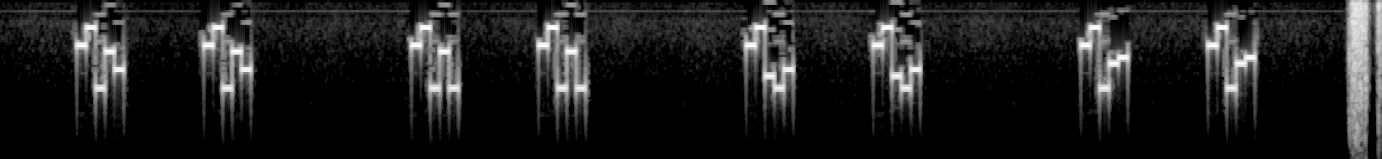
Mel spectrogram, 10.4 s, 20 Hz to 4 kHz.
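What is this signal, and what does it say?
Five-tone selective call (ZVEI), heard as quick runs of five tones, tones of about 70 ms. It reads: 88174 88174 88171 88171 88314 88314 88156 88156
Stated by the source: ZVEI five-tone call received by SDR.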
